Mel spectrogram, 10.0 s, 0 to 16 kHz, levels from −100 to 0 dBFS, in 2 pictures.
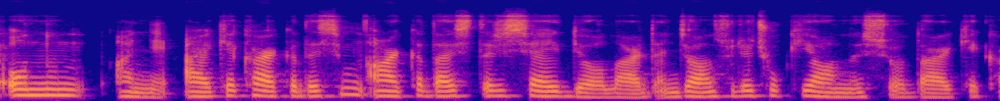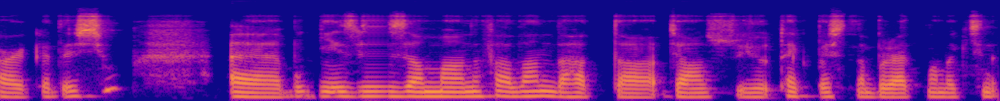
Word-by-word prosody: ve - - +1
onun, 215 -1 +5
hani, 160 -5 -2
erkek 180 +4 +1
arkadaşımın 185 +4 +2
arkadaşları 190 +1 +1
şey 185 -3 +4
diyorlardı. 145 -2 -1
Hani, 160 - -3
Cansu’yla 175 +2 +1
çok 195 0 -5
iyi 190 - +3
anlaşıyordu, 155 -1 -3
erkek 145 +3 -4
arkadaşım. 165 - +3 0.6
Eee, 155 -2 +3
bu 175 +1 -7
Gezi 175 0 -1
zamanı 170 0 +3
falan 180 0 0
da 160 - -1
hatta 150 -1 -2
Cansu’yu 155 -1 -3
tek 175 -1 -5
başına 160 -1 -4
bırakmamak 155 0 -2
için 165 +1 -5
175 Hz, 160 wpm, -28 LUFS, 155-185 Hz, 0.6 s, onun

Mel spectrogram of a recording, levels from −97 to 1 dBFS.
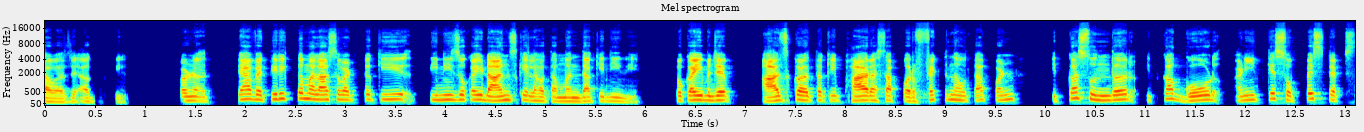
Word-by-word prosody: आवाज 120 -1 -2
आहे - - -7
अगदी. 125 -2 -11 0.5
पण 155 0 0
अ, 150 -3 -3 0.3
त्या 205 +1 +4
व्यतिरिक्त 210 +4 0
मला 210 -3 +5
असं 195 0 -1
वाटतं, 190 +1 -2
की 205 0 -2 0.3
तिनी 185 +1 -1
जो 190 +1 0
काही 190 0 +1
डान्स 165 +1 +5
केला 170 -4 -2
होता 145 -1 -3
मंदाकिनीने, 135 -1 -3 0.4
तो 165 - -1
काही 180 +1 +6
म्हणजे, 175 0 +4 0.4
आज 160 +4 +6
कळतं 180 -2 +2
की 175 -1 -5
फार 170 +1 +7
असा 170 0 0
परफेक्ट 185 - -3
नव्हता, 175 -2 -2
पण 180 +3 -3 0.4
इतका 235 +10 -1
सुंदर, 190 -3 +2 0.2
इतका 220 +8 -2
गोड 175 +4 +1 0.2
आणि 170 +4 -2
इतके 185 +5 -4
सोप्पे 225 0 -2
स्टेप्स 220 -5 -6
175 Hz, 170 wpm, -23 LUFS, 155-195 Hz, 0.5 s, फार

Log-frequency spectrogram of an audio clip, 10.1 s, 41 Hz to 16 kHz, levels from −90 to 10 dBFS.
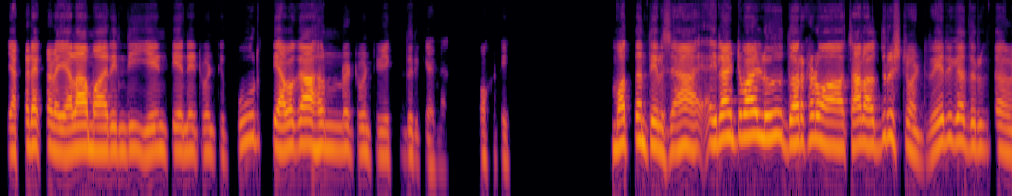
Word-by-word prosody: ఎక్కడెక్కడ? 195 +1 -2 0.2
ఎలా 180 +2 +6
మారింది? 170 0 -1 0.2
ఏంటి? 170 -1 -7
అనేటువంటి 160 -2 -9
పూర్తి 220 0 -8
అవగాహన 190 0 +3
ఉన్నటువంటి 165 -3 -9
వ్యక్తి 145 +2 -15
దొరికాడు 115 -7 -14
నాకు, - - -34 0.3
ఒకటి. - - -19 1.1
మొత్తం 220 +3 +1
తెలుసు 170 -4 -1
ఆ! - - +4 0.3
ఇలాంటి 245 +2 +3
వాళ్ళు 255 -2 +6 0.2
దొరకడం 220 +2 +3
ఆహ్, 190 -1 +2
చాలా 205 +1 +3
అదృష్టం 225 -2 -4
అండి. 130 -5 -10
రేర్‌గా 220 +3 -1
దొరుకుతావు. 180 -3 -6
185 Hz, 140 wpm, -18 LUFS, 165-215 Hz, 1.1 s, ఎలా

